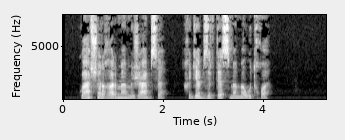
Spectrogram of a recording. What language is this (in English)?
Kabardian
